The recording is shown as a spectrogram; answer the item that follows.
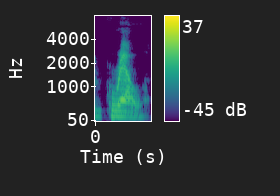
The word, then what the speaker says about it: Grail: Monty Python and the Holy Grail, or Grell, pronounce it like that, Grell.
